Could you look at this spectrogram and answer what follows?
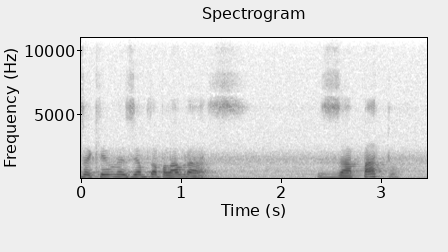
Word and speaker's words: zapato: Que temos aqui um exemplo da palavra zapato. Isso vai ser pronunciada como sapato, sapato, tá?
